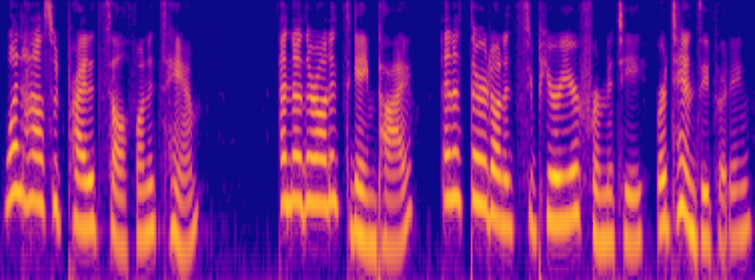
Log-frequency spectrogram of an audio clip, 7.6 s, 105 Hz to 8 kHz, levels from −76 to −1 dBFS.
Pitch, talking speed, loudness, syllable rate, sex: 260 Hz, 185 wpm, -16 LUFS, 5.4 syllables/s, female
